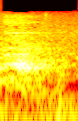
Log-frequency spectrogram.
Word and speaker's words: GNU: The reason is, according to the dictionary, it's pronounced GNU. And this silent G just strikes people as funny. But when it's the name of our system, please ignore the dictionary and pronounce a hard G. Pronounce it GNU.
